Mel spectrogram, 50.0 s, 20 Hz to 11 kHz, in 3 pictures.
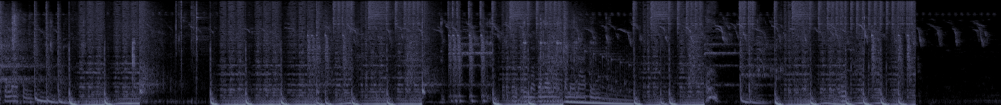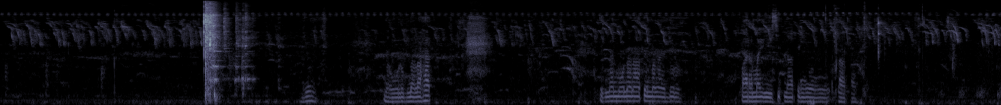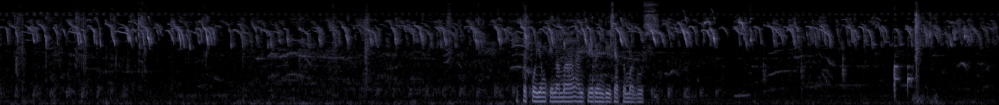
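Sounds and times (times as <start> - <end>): small birds chirping: 0.0 - 1.3, 2.0 - 50.0
marble gun firing bang: 20.1 - 20.6.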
